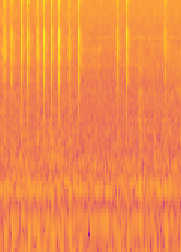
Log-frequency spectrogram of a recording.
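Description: A quick run of sharp clicks at the computer, about ten in the first second, then two more near the end, over a steady low hum.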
